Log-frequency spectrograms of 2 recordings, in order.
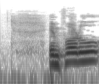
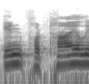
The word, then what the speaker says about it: infertile: infertile 이라고 하는 단어 혹은 가끔씩 발음하는 사람에 따라서 infertile 이라고도 발음하는데 이 단어는 아이를 갖지 못하는 불임인이라고 하는 형용사가 되겠습니다.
